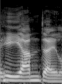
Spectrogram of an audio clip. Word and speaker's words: Hyundai: I couldn't say it, could I? – Yeah, you said it wrong. – I used to say Hyundai. – Yeah, same. – And now and we when we did ad. The ad, Hyundai. – Hyundai, like Sunday.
